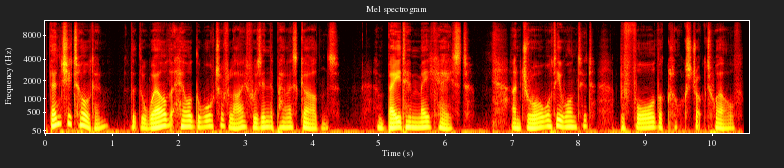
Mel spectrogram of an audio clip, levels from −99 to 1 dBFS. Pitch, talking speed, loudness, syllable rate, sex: 115 Hz, 190 wpm, -21 LUFS, 4.9 syllables/s, male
